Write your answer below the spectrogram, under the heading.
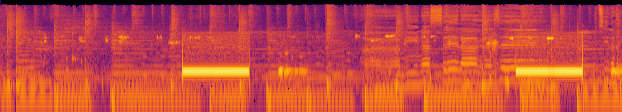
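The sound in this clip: An outgoing telephone call rings unanswered: two long, steady ring tones about five seconds apart, each lasting around a second, with other brief sounds and voices in between.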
